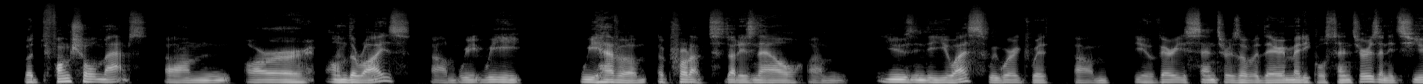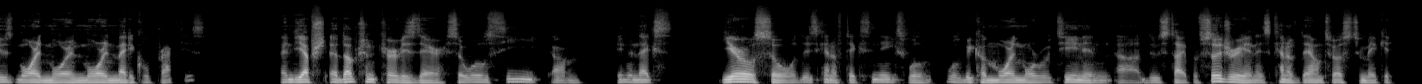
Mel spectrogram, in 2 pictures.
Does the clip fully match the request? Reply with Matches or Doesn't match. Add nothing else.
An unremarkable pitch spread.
Doesn't match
